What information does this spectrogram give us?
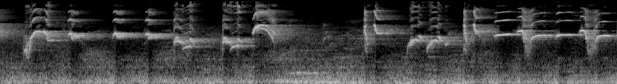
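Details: Oriental magpie-robin singing in a breeding aviary, 2022: clear whistled phrases of varied notes, some sliding down, others short and sharp, given in quick bursts with brief pauses between them, over a low background hum.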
